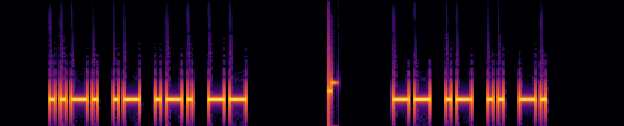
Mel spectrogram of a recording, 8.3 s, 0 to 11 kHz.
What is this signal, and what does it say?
Morse code, heard as a keyed tone, about 17 wpm, 700 Hz. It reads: FARM MAIN
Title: Sentences from Top 1000 Words - Review Part 2 - New Word Drill - 17wpm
